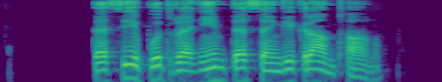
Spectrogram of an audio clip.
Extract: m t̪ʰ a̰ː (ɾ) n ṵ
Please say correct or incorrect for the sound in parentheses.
incorrect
